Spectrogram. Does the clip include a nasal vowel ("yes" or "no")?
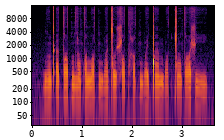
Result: yes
